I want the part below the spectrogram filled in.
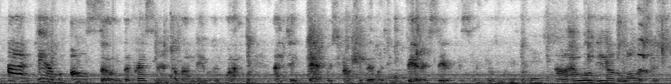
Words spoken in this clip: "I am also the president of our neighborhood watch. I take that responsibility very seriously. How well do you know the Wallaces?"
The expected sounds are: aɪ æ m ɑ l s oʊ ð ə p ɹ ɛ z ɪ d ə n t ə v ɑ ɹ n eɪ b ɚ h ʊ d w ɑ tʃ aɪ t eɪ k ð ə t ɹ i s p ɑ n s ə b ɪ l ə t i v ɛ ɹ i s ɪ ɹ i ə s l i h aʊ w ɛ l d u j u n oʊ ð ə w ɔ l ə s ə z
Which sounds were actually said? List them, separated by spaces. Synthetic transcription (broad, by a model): aɪ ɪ m ɑ l s oʊ ð ə p ɹ ɛ z ɪ d ə n t ə v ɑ n eɪ b ɚ h ʊ d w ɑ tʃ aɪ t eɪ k ð ə t ɹ i s p ɑ n s ə b ɪ l ə t i v ɛ ɹ i s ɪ ɹ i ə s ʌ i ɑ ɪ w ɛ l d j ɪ n oʊ ð ə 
